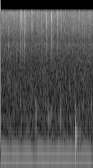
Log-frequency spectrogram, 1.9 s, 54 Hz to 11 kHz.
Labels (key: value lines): label: biophony
recorder: SoundTrap 300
